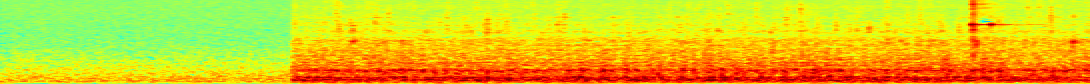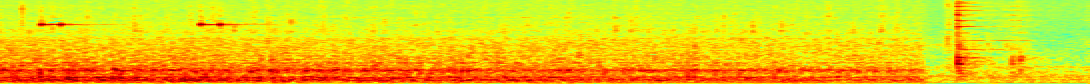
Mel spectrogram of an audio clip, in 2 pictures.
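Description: Glass electric kettle boiling: steady bubbling of water that starts suddenly about one and a half seconds in. Three short high beeps sound about five to six and a half seconds in.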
